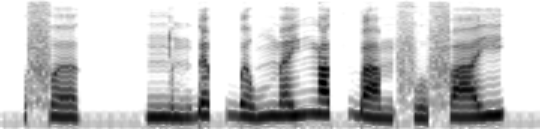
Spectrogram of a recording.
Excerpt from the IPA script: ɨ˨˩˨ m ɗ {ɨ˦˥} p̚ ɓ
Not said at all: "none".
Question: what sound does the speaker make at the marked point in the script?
ɛ˦˥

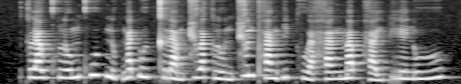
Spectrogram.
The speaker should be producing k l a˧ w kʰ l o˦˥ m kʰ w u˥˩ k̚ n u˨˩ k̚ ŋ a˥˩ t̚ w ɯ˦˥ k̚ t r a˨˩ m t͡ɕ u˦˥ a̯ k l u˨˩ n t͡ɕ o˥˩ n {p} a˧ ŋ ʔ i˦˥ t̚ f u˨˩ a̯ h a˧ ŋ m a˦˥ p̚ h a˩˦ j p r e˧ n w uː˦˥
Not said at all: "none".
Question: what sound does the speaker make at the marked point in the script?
pʰ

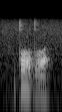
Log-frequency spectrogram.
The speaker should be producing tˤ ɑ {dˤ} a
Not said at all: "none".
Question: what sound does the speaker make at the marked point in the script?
dˤ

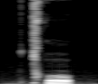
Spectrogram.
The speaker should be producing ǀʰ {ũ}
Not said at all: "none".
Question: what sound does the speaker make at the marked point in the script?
ũ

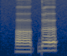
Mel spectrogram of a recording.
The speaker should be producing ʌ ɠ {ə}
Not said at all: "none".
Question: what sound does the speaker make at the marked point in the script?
ə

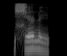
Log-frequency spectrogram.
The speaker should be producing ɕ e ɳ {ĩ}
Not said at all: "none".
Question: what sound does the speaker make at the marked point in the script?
i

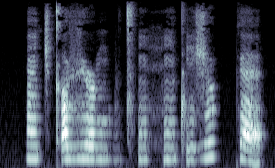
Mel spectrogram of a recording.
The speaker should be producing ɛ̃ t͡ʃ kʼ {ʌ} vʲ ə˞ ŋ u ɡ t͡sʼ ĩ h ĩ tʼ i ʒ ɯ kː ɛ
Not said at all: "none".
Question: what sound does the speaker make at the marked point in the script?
ʌ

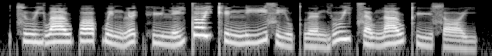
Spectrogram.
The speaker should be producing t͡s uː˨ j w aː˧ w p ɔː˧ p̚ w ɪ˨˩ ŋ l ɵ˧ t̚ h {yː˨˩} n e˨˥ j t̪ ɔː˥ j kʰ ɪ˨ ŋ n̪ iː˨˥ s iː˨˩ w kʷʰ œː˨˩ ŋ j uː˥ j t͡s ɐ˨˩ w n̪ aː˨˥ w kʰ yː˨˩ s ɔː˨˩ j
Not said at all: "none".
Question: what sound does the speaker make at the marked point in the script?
yː˨˩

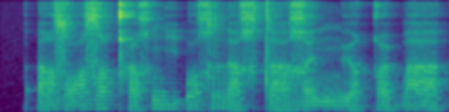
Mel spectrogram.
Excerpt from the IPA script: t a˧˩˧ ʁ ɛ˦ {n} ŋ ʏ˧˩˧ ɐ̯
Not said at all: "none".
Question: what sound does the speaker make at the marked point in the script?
n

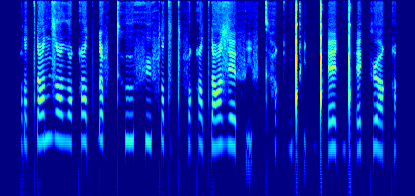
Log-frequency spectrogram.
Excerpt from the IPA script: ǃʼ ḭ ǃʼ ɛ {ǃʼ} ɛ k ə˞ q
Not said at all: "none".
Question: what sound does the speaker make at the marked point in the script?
ǃʼ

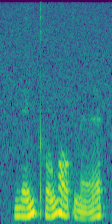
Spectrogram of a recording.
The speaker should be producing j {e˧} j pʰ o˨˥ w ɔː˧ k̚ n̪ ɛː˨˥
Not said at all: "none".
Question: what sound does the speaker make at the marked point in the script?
e˨˥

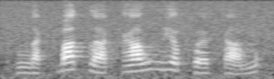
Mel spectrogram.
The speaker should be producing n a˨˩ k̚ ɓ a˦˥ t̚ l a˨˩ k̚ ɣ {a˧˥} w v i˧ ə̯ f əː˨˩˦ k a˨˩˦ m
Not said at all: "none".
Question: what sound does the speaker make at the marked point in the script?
a˧˥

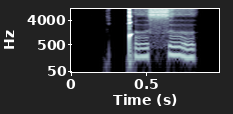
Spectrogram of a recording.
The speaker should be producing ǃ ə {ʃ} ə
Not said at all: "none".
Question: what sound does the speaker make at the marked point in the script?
s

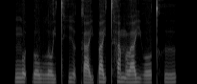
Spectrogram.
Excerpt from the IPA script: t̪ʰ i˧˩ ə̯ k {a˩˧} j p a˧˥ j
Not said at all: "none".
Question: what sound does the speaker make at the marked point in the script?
a˩˧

